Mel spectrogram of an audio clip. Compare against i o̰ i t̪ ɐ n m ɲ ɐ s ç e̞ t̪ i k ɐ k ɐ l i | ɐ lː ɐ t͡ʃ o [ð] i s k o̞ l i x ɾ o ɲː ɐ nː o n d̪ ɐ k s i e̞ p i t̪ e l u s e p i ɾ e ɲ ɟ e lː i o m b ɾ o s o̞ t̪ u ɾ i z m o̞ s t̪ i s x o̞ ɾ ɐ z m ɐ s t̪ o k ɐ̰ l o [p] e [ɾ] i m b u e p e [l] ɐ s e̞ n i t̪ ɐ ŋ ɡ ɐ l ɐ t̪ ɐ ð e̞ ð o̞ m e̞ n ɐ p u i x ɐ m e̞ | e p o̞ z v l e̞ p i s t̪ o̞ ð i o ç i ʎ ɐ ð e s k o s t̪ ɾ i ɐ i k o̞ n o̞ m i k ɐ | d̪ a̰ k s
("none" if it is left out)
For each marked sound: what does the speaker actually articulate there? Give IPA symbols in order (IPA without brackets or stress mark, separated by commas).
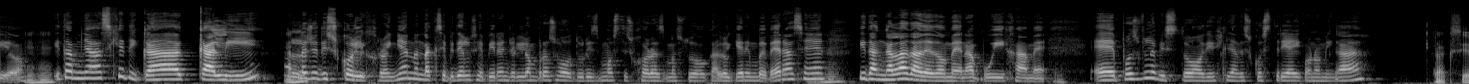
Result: ð, c, ɾ, ɾ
